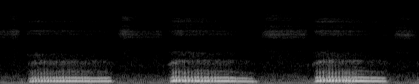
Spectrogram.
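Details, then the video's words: Jonggi, an angry dog, growling deeply in three long rumbling pulses of nearly a second each, spaced about 1.5 seconds apart, with a faint breath between them and a low background hum. "Jonggi the dog get angry"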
